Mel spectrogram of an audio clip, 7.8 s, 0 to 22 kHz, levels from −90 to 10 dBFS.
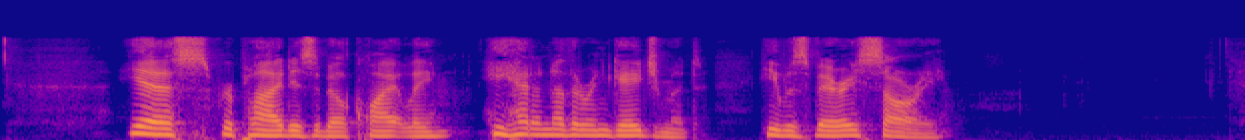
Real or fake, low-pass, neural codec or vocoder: real; 7.2 kHz; none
